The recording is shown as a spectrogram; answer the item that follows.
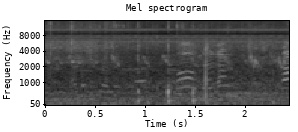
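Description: A sharp click at the very start, then a few short dull thuds as harvested squash are tossed and caught, with voices calling out across the field.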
